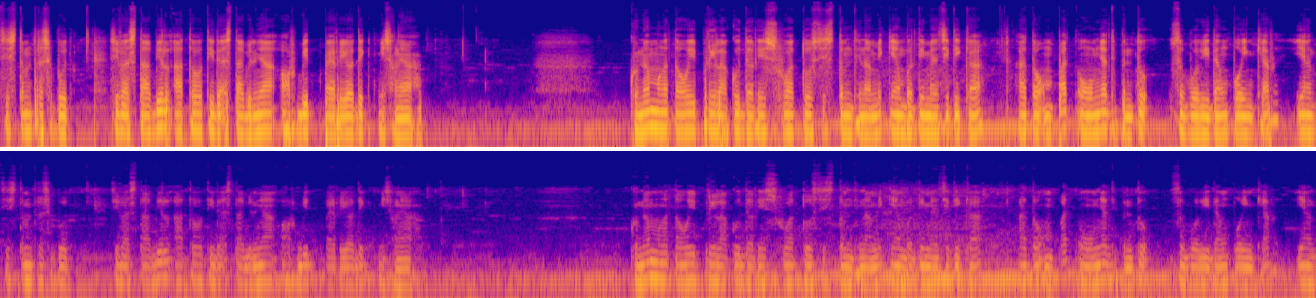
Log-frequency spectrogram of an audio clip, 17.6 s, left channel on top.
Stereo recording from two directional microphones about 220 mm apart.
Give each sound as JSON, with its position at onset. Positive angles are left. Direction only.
{"t": 0.0, "sound": "speech", "side_deg": 45}
{"t": 8.4, "sound": "speech", "side_deg": 45}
